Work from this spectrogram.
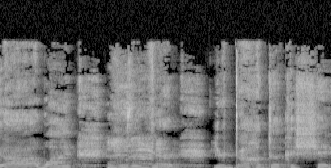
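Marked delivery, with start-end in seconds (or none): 0.0-0.7 high shouted what; shouting back. Retold or imitated. Roommate can't hear him, high shouted reply. 1.5-3.3 retold yelling. Repeating the yell.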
